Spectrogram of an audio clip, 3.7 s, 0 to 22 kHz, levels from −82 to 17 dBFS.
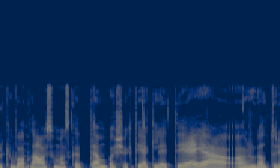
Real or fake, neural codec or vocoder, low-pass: real; none; 10.8 kHz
